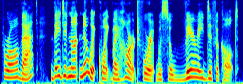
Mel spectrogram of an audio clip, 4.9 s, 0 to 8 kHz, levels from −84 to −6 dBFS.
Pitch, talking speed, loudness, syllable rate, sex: 225 Hz, 210 wpm, -19 LUFS, 4.8 syllables/s, female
